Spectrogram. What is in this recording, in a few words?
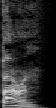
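"baron", British English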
